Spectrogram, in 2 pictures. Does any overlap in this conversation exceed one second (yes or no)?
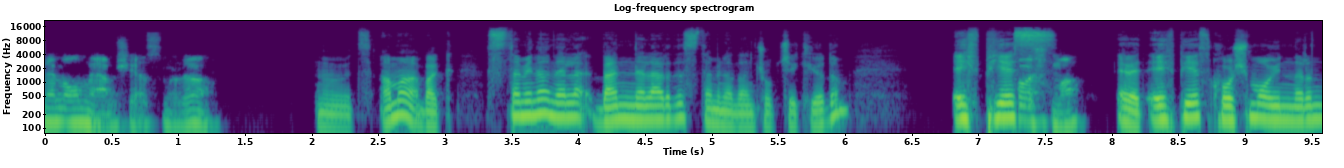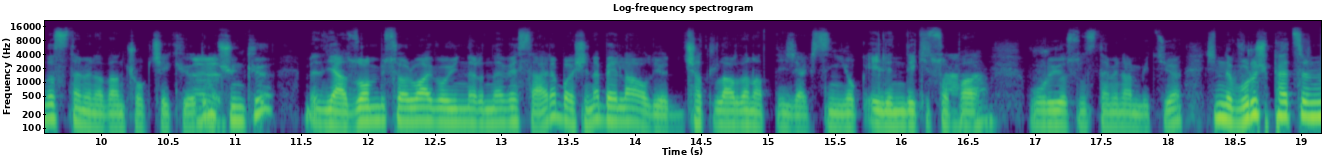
no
